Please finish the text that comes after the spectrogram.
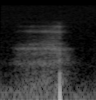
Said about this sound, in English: Strong deep breath, and again, same process. Four count in, holding it, releasing, letting go.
